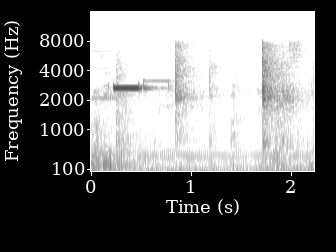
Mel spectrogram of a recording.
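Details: LG washing machine showing PE error: a few high, sharp beeps in a quiet room as it powers up and flags the error; cause still unknown at this point.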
